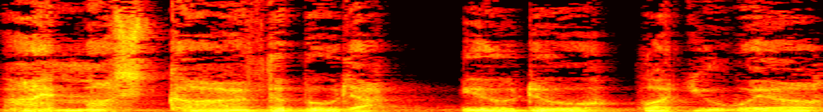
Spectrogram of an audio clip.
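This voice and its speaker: A man's growling, put-on character voice, very deep and low, at a very slow pace with fairly even intonation and very even loudness. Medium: video game. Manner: gruff, cryptic, measured.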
